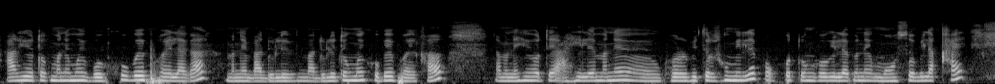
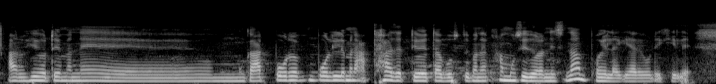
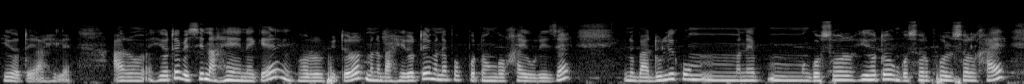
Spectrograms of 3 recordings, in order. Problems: none marked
